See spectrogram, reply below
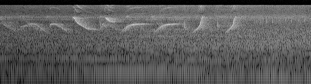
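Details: Crossbred canary and black-throated canary giving a short run of high looping, slurred whistles, rising and falling, over a continuous low hum and background noise.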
